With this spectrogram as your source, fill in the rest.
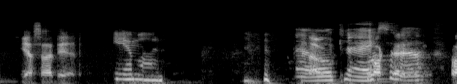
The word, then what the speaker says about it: Ammon: you say did you say his name was ammo yes I did Ammon okay that he's a he's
